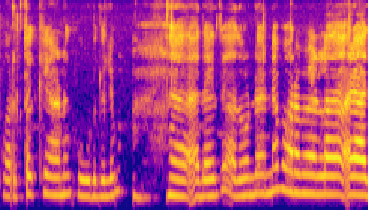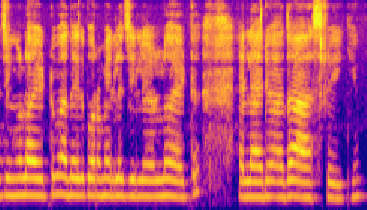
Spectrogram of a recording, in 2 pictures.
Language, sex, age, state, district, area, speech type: Malayalam, female, 45-60, Kerala, Wayanad, rural, spontaneous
